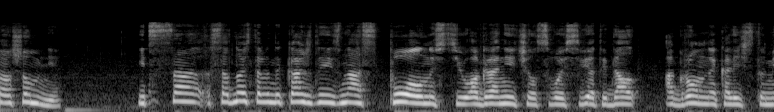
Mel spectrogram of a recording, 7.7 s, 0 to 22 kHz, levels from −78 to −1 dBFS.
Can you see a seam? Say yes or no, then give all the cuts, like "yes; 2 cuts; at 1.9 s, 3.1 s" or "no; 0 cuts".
yes; 2 cuts; at 1.5 s, 3.8 s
